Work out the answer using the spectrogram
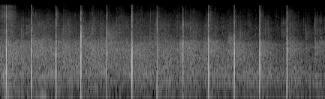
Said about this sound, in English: Yeah, come on, give Him a hand clap of praise, would you please?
